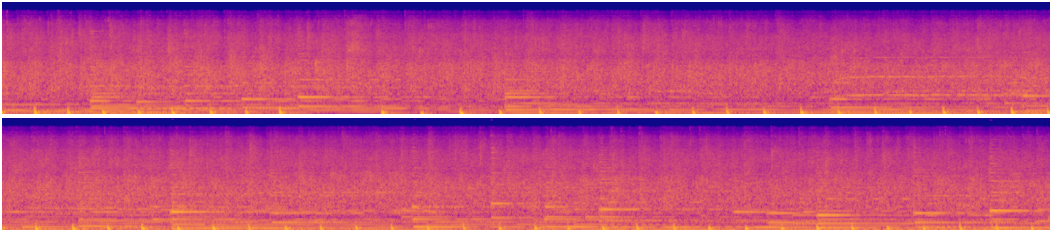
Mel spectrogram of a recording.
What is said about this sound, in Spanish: Vamos, denle un fuerte aplauso al Señor. Vamos, alguien que glorifica al Señor. Vamos, póngase en pie y siga aplaudiendo al Señor. Vamos, siga aplaudiendo como si estuviera en la orilla del horno de fuego.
